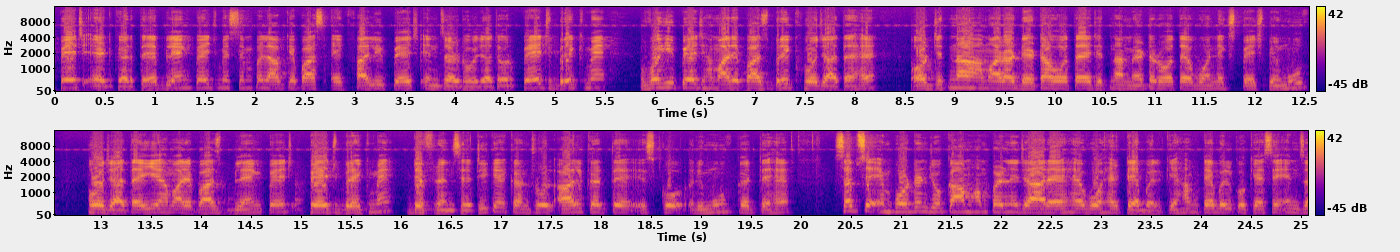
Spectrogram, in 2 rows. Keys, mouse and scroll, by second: 17.4 ctrl+a, 18.6 BackSpace, 19.9 click, 23.1 click.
